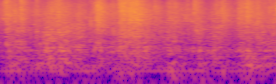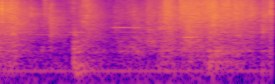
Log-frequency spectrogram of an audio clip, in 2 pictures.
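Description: Paper rustling in uneven bursts as a gift bag and its wrapping are handled and pulled open.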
